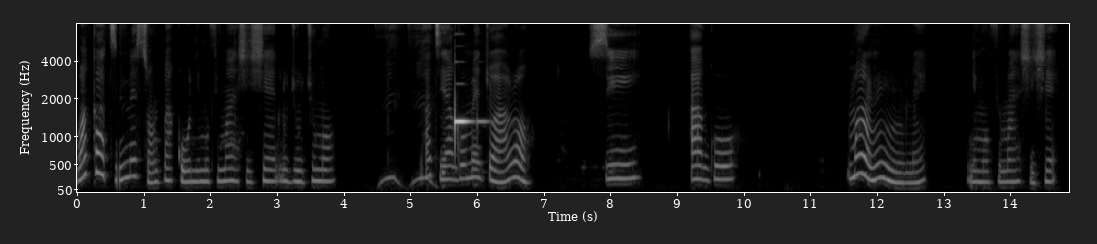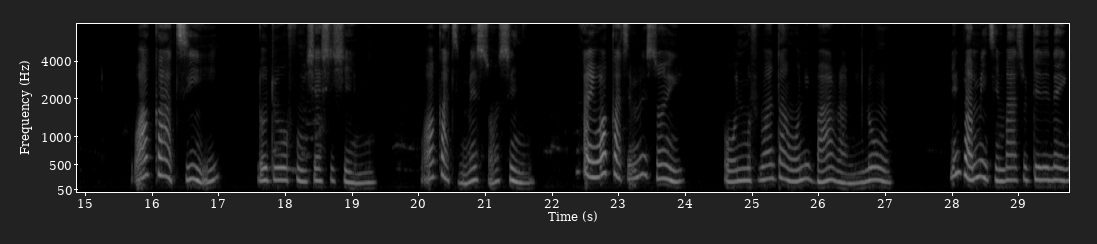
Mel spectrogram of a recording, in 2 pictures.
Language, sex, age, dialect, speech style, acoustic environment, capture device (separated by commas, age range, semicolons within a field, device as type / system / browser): Yoruba, female, 25-34, Nigeria - Ibadan, stressed, nature, mobile / Linux / Chrome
